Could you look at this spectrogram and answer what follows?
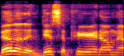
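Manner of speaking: ordinary talk, nothing marked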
